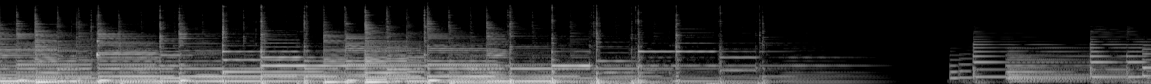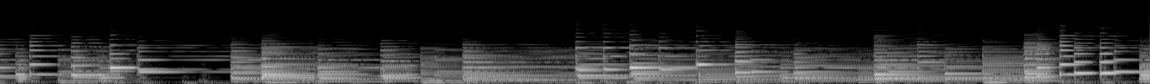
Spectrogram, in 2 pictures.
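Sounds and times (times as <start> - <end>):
solo piano melody: 0.0 - 8.8, 9.5 - 23.0.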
